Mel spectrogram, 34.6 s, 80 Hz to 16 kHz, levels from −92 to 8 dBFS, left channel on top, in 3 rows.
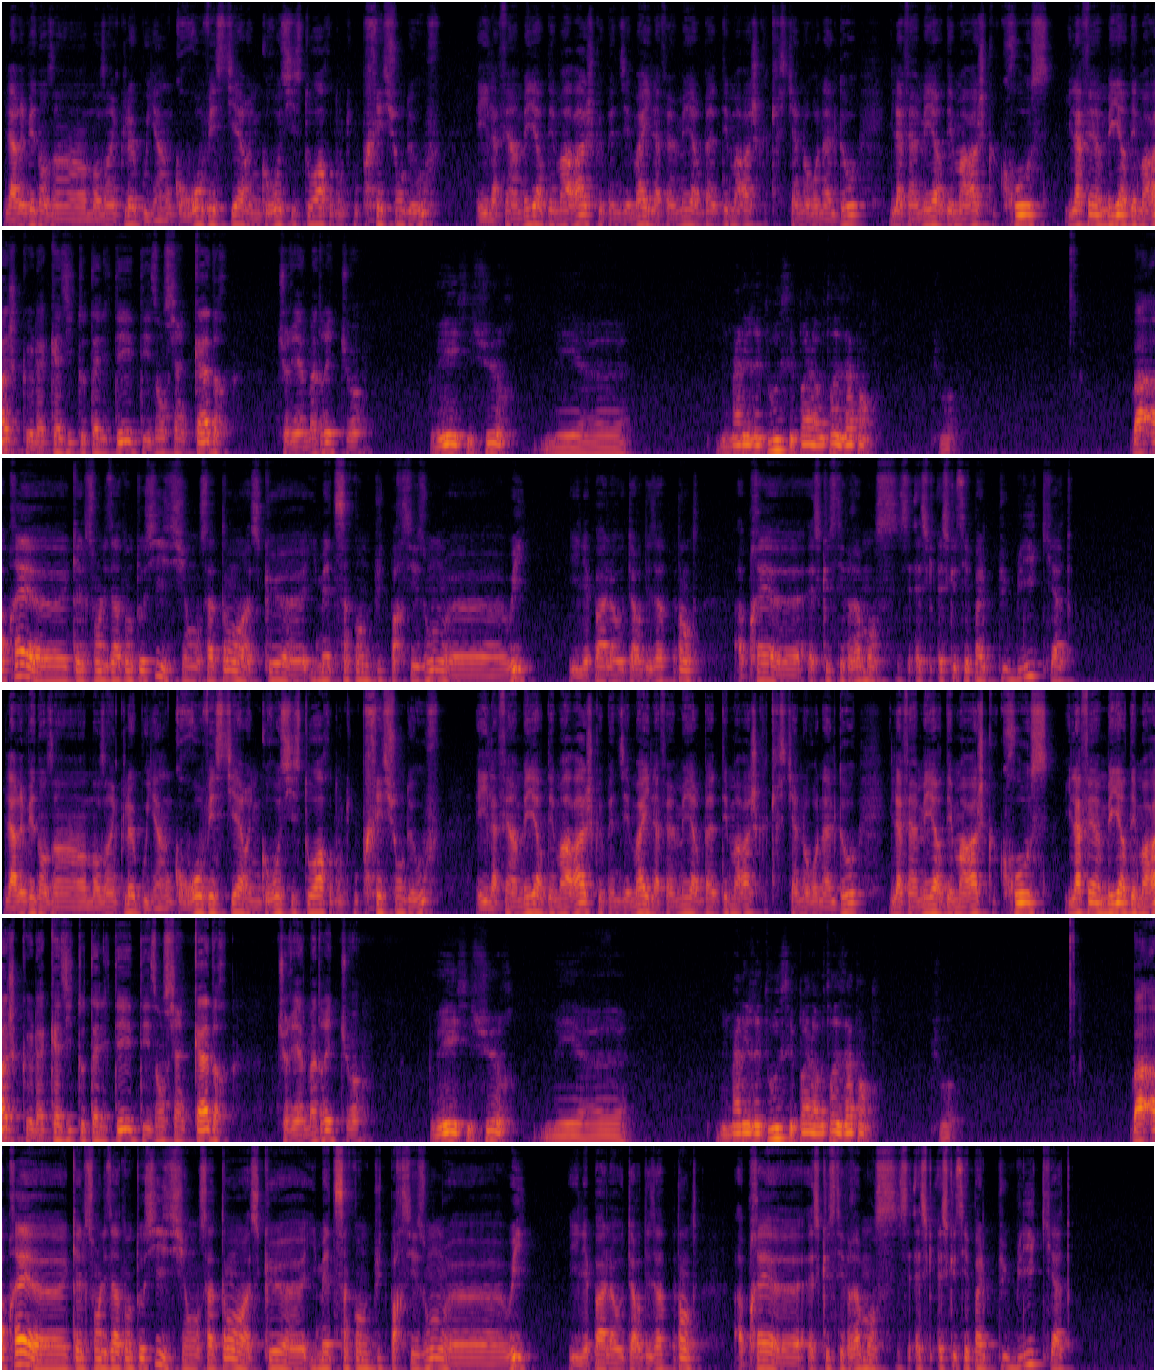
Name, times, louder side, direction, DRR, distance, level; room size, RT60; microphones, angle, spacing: voice 1, 0.0-4.4 4.7-13.8 14.3-15.2 22.8-28.3 28.7-30.0 30.4-33.7, right 4 dB, 45° right, 0.9 m, -33 dB
voice 2, 15.8-17.8 18.7-20.3 20.9-21.1, right 2 dB, 30° right, 0.6 m, -31 dB
20.0 x 7.0 x 2.4 m
head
